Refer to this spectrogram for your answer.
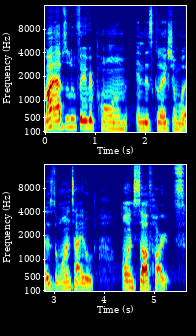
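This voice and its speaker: A woman speaks fairly slowly in a bright, sharp tone. The recording is very clean, with a silent background. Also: medium pitch for a woman, ordinary pitch variation. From US South, Gullah Geechee community. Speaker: author and book reviewer. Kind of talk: book review vlog. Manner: casual, conversational with fillers.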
